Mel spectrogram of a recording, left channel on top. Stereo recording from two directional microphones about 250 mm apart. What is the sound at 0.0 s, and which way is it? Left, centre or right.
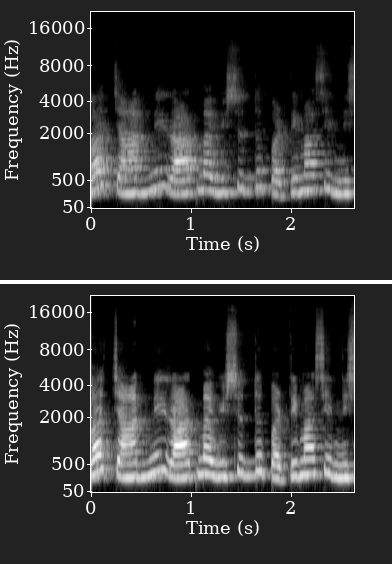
A woman's voice, right.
